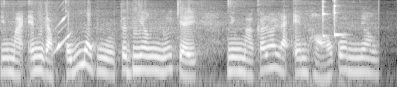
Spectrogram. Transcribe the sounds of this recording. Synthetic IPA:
ɲɨ˧ŋmaː˨˩ʔɛ˧mɣa˨˩p̚kɨ˨˦ŋmo˨˩t̚ŋɨ˨˩əjt̪i˧nɲə˧nnɨ̰˧˥ət͡ɕḭ˧˨ | ɲɨ˧ŋmaː˨˩kaː˨˦jɗɔ˨˦laː˨˩ʔɛ˧mɦɔ̰˧˩˨ku˧˩˦ɲə˧n

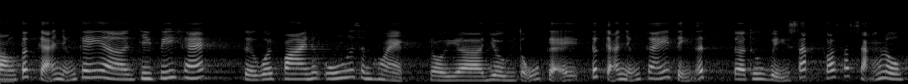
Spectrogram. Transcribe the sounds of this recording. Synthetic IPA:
kɔ˨˩nt̪ə˦˥t̚kaː˧˩ɲɨ̰˧˥ŋkaː˨˦jʔaː˧˩t͡ɕi˧fi˨˦xaː˦˥k̚ | t̪ɨ˨˩waː˧jfaː˧jnɨ˨˦ʔu˨˦əŋnɨ˨˦si˧ŋ̟ɦwaː˨˩k̚ | zo˨˩jʔəː˨˩zɨ˨˩əŋt̪u˧˩kḛ˧˨t̪ə˦˥t̚kaː˧˩ɲɨ̰˧˥ŋkaː˨˦jt̪ḭ˧˨ənʔï˦˥k̟̚ːt̪ʰɨ˧vḭ˧˨ənsa˦˥k̟̚kɔ˨˦sa˦˥jk̚sa̰˧˩nlu˧ən

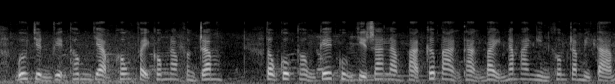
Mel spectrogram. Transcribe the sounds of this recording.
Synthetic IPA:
ɓi˧wt͡ɕï˧˩ŋ̟vḭ˧˨˥nt̪ʰə˧wŋ͡mza̰ː˧˩mxə˧wŋ͡mfa˨˧˩jxə˧wŋ͡mna˧mfə˨˩nt͡ɕa˧m | t̪ə̰˨˧˩wŋ͡mku˨˩k̚t̪ʰə˨˩˦wŋ͡mke˧kʊ̰˧˩˦ŋ͡mt͡ɕḭ˧˩zaː˧laː˨˩mfaː˨˦˥t̚kəː˧ɓaː˧˩nt̪ʰaː˨˦ŋɓa˧˩jna˧mhaː˧jŋi˨˩nxə˧wŋ͡mt͡ɕa˧mːɨ˨˩əjt̪aː˨˦m

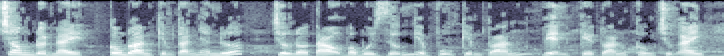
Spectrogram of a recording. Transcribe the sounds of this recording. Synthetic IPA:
t͡ɕɔ˧wŋ͡mɗəː˨˩nːa˧jkə˧wŋ͡mɗwaː˨˩nki˧˩əmt̪waː˨˦nɲaː˨˩nɨ˦˥ək̚t͡ɕɨ˨˩əŋɗaː˨˩wt̪a̰ː˧˨wvaː˨˩ɓu˨˧˩jzɨ̰˧˥əŋːi˨˩əp̚vṵ˧˨ki˧˩əmt̪waː˨˦nvḭ˧˨ənke˨˦t̪waː˨˦nkə˧wŋ͡mt͡ɕɨ˨˩əŋʔa˧jŋ̟

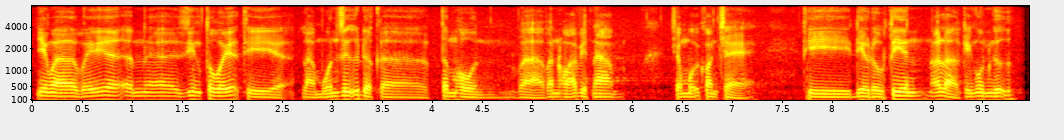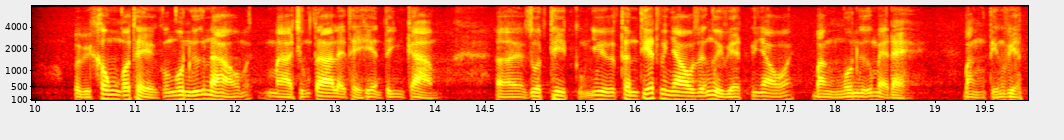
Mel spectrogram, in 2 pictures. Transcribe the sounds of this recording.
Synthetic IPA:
ɲɨ˧ŋmaː˨˩ʔvəː˨˦jzi˧əŋt̪o˧jʔaː˧˦t̪ʰi˨˩˨laː˨˩mu˨˦ənzɨ̰˧˥ɗɨ˨˩ək̚ʔəː˨˩t̪ə˧mho˨˩nvaː˨˩va˧nhwaː˨˦vi˨˩ət̚naː˧m | t͡ɕɔ˧wŋ͡mmo̰˧˥jkɔ˧nt͡ɕɛ˧˩ | t̪ʰi˨˩ɗe˨˩əwɗə˨˩wt̪i˧ənːɔ˨˦laː˨˩kaː˨˦jŋo˧nŋɨ̰˧˥ | ɓəː˧˩jvi˨˩xə˧wŋ͡mkɔ˨˦t̪ʰe˧˩kɔ˨˦ŋo˧nŋɨ̰˧˥naː˨˩wmaː˨˩t͡ɕʊ˨˦ŋ͡mt̪aː˧la̰ː˧˨jt̪ʰe˧˩hḭ˧˨ənt̪ï˨˩ŋ̟kaː˧˩mʔəː˨˩zu˨˩ət̚t̪ʰi˨˩t̚kʊ̰˧˥ŋ͡mɲɨ˧t̪ʰə˧nt̪ʰi˦˥ət̚vəː˨˦jɲa˧wzɨ̰˧˥əŋɨ˨˩əjvi˨˩ət̚vəː˨˦jɲa˧wʔa˧˦jɓa˨˩ŋːo˧nŋɨ̰˧˥mɛ̰˧˨ɗɛ˧˩ | ɓa˨˩ŋt̪i˨˦əŋvi˨˩ət̚

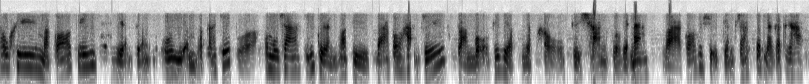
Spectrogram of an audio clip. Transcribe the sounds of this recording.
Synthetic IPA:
sa˧wxi˧maː˨˩kɔ˨˦kaː˨˦jlḭ˧˨ənt̪ɨ̰˧˨əŋʔu˧ɲḭ˧˥əmvaː˨˩kaː˨˦˥k̚t͡ɕe˦˥t̚ku˧˩əfaː˧mo˧saː˧t͡ɕï˨˦ŋ̟kwi˨˩ənhwaː˧ki˨˩ɗa̰ː˧˥kɔ˨˦ɦa̰ː˧˨nt͡ɕe˨˦t̪waː˨˩nɓo̰˧˨kaː˨˦jvi˨˩əp̚ɲə˨˩p̚xə˧˩wt̪wi˧˩saː˧˩nku˧˩əvi˨˩ət̚naː˧m | vaː˨˩kɔ˨˦kaː˨˦jsɨ̰˧˨ki˧˩əmsaː˦˥t̚z̥ə˦˥t̚laː˨˩ɣə˦˥t̚ɣaː˧w

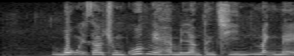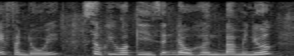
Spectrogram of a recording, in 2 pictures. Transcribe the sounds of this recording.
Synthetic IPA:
ɓo̰˧˨ŋwa̰ː˧˨zaː˧wt͡ɕʊ˧ŋ͡mku˦˥ək̚ŋa˨˩jɦaː˧jmɨ˧əjla˧mt̪ʰaː˨˦ŋt͡ɕi˨˦nma̰˧˨jŋ̟mɛ̰˧˥faː˧˩nɗo˨˦j | sa˧wxi˧hwaː˧ki˨˩zə̰˧˥nɗə˨˩wɦəː˧nɓaː˧mɨ˧əjnɨ˦˥ək̚

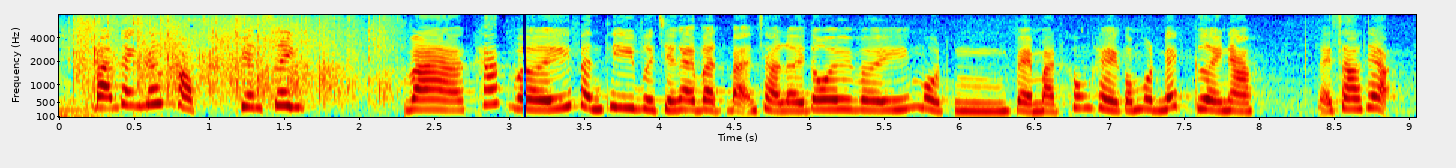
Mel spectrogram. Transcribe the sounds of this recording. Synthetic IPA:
ɓa̰ː˧˨nt̪ʰa˧jŋ̟ɗɨ˦˥ək̚hɔ˨˩wk͡p̚t͡ɕwi˨˩ənsï˧ŋ̟vaː˨˩xaː˦˥k̚vəː˨˦jfə˨˩nt̪ʰi˧vɨ˨˩ət͡ɕi˨˦əŋa̰ː˧˨jvə˨˩t̚ɓa̰ː˧˨nt͡ɕaː˧˩ləː˨˩jt̪o˧jvəː˨˦jmo˨˩t̚vɛ˧˩ma˨˩t̚xə˧wŋ͡mhe˨˩kɔ˨˦mo˨˩t̚nɛ˦˥t̚kɨ˨˩əjnaː˨˩w | t̪a̰ː˧˨jsaː˧wt̪ʰɛ˧˨

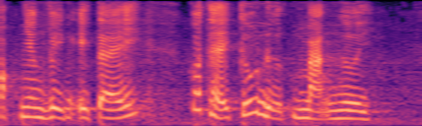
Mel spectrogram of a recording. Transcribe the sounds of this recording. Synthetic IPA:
wk͡p̚ɲə˧nvi˧ənʔi˧t̪e˨˦kɔ˨˦t̪ʰe˧˩kɨ˨˦wɗɨ˨˩ək̚ma̰ː˧˨nŋɨ˨˩əj

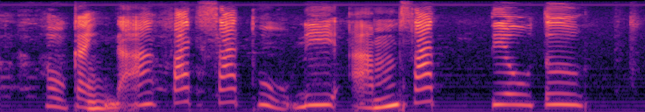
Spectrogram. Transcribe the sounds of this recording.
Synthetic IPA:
hə˨˩wka˧˩jŋ̟ɗa̰ː˧˥faː˦˥t̚saː˦˥t̚t̪ʰu˧˩ɗi˧ʔaː˨˦msaː˦˥t̚ | t̪i˧əwt̪ɨ˧

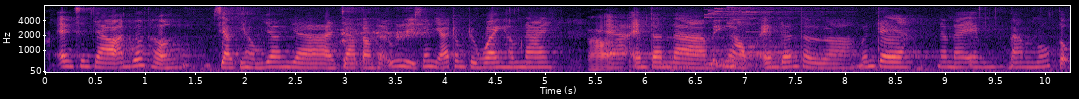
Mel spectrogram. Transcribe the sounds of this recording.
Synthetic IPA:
ʔɛ˧msi˧nt͡ɕaː˨˩wʔa˧jŋ̟ku˦˥k̚t̪ʰə̰˧˨əŋt͡ɕaː˨˩wt͡ɕḭ˨˧˩ɦə˨˩wŋ͡m̚zə˧nvaː˨˩t͡ɕaː˨˩wt̪aː˨˩nt̪ʰḛ˧˥˩wi˨˦vḭ˧˨˩xaː˨˦ŋzaː˧˩t͡ɕɔ˧wŋ͡mt͡ɕɨ˨˩əŋkwa˧jŋɦo˧mna˧j | ʔɛ˧mt̪e˧nlaː˨˩ɓḭ˧˩ənha˨˩wk͡p̚ʔɛ˧mɗe˨˦nt̪ɨ˨˩˨ɓe˨˦nt͡ɕɛ˧na˧mna˧jʔɛ˧mɓaː˧mɨ˧əjmo˨˦˥t̚t̪ṵ˧˨

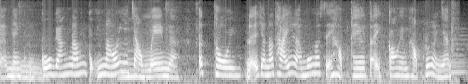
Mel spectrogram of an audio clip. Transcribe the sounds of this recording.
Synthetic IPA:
ʔɛ˧mɗɛ˧mkʊ̰˧˥ŋ͡mko˨˦ɣa˨˦ŋla˨˦mkʊ̰˧˥ŋ͡mnɔ˨˦jvəː˨˦t͡ɕa˨˩wŋ͡mʔɛ˧mlaː˨˩ | ʔï˦˥t̚t̪ʰo˧jɗe˧˩t͡ɕɔ˧nɔ˨˦t̪ʰə˨˦jlaː˨˩ʔmu˨˦nɔ˨˦sɛ̰˧˥ɦa˨˩wk͡p̚t̪ʰɛ˧wt̪a̰ː˧˨jkɔ˧nʔɛ˧mɦa˨˩wk͡p̚zə˦˥t̚laː˨˩ɲa˧n

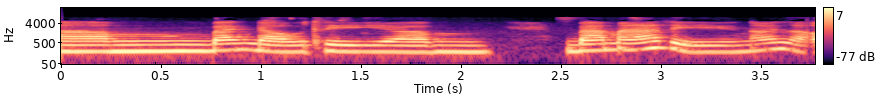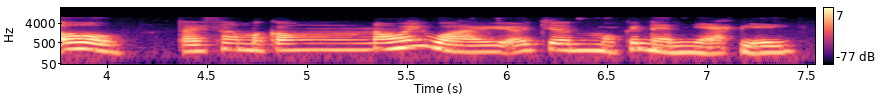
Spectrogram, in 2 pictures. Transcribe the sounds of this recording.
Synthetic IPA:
ʔəː˨˩mɓaː˧nɗə˨˩wt̪ʰi˨˩ʔəː˨˩mɓaː˧maː˨˦t̪ʰi˨˩nɔ˨˦jlaː˨˩ʔo˧˩ | t̪a̰ː˧˨jsaː˧wmaː˨˩kɔ˧nːɔ˨˦jwaː˨˩jʔəː˧˩t͡ɕe˧nmo˨˩t̚kaː˨˦jnɛ˨˩mɲaː˨˩k̚zə̰˨˦j

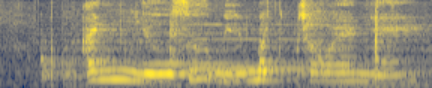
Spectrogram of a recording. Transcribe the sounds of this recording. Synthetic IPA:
ʔa˧jŋ̟ɲəː˨˦zɨ̰˧˥ɓi˨˦mə˨˩t̚t͡ɕɔ˧ʔɛ˧mɲɛ˨˦

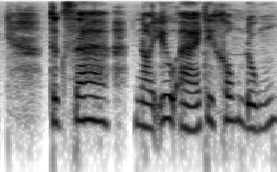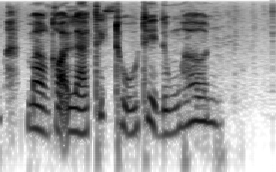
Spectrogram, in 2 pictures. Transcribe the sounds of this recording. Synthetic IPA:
t̪ʰɨ˨˩k̚z̥aː˧nɔ˨˦jʔi˧əwʔaː˨˦jt̪ʰi˨˩xə˧wŋ͡mɗʊ˨˦ŋ͡mmaː˨˩ɣɔ̰˧˨jlaː˨˩t̪ʰï˦˥k̟̚t̪ʰu˨˦t̪ʰi˨˩ɗʊ˨˦ŋ͡mɦəː˧n

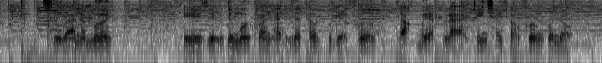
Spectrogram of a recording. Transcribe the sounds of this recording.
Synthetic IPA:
sɨ̰˧˩ɓaː˧na˧mːɨ˧əj | t̪ʰi˨˩zɨ̰˧˥kaː˨˦jmo˨˦jkwaː˧nhḛ˧˨zə˦˥t̚t̪o˦˥t̚ku˨˦ɗḭ˧˨əfɨ˧əŋ | ɗa˨˩k̚ɓi˨˩ət̚laː˨˩t͡ɕï˨˦ŋ̟sa˦˥k̚hə̰˧˨fɨ˧əŋkwə˧nɗo̰˧˨

